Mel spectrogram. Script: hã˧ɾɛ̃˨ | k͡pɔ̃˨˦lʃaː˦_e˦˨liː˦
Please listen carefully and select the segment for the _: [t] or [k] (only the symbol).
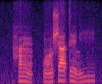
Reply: t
